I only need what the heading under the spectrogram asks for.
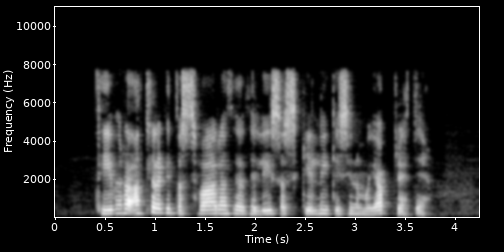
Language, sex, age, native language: Icelandic, female, 50-59, Icelandic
